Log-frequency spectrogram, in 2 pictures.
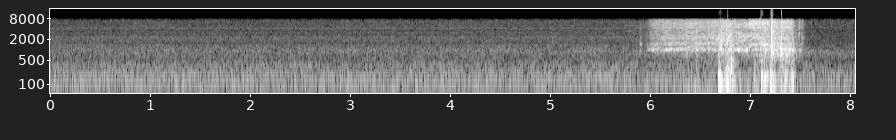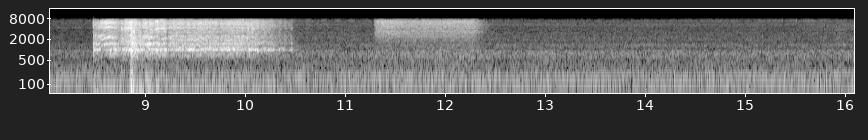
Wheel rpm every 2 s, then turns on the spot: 0, 0, 10, 90, 110, 10, 0, 0.
none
